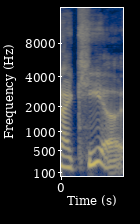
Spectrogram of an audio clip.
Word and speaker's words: IKEA: I started learning and Ikea is one I'm like um yeah First Amendment no I don't know it's a place it rhymes with schia you guys might have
